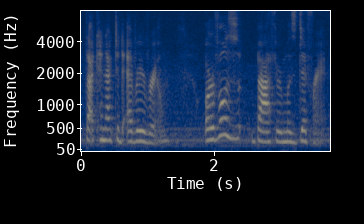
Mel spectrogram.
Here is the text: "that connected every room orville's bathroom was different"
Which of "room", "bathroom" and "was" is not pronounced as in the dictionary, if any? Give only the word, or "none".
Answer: none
